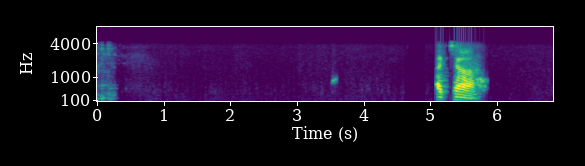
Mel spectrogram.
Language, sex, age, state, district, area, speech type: Dogri, male, 30-45, Jammu and Kashmir, Reasi, rural, conversation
